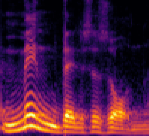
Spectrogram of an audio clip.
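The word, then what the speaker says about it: Mendelssohn: E poi credo che adesso non vorrei fare proprio quello il saccente si dovrebbe pronunciare Mendels Zone.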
